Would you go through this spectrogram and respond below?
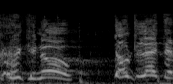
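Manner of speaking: high, loud, panicked screaming.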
